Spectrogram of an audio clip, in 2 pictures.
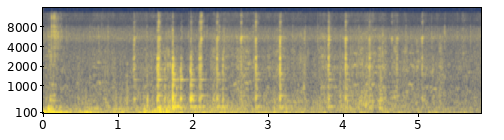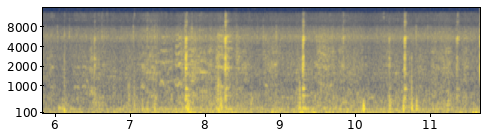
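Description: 4x4 crawling over a loose-rock trail: many irregular clicks and crunches of stones under the tyres over a low, steady engine rumble.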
